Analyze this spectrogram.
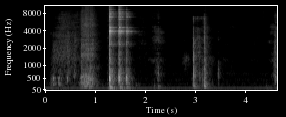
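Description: A used smoking bowl is dumped out before a fresh one is packed. A quick cluster of sharp clinks and taps is followed by a few lighter, scattered knocks against a quiet, low hum.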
